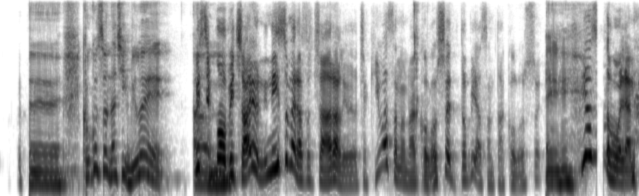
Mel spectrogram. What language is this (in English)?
Croatian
